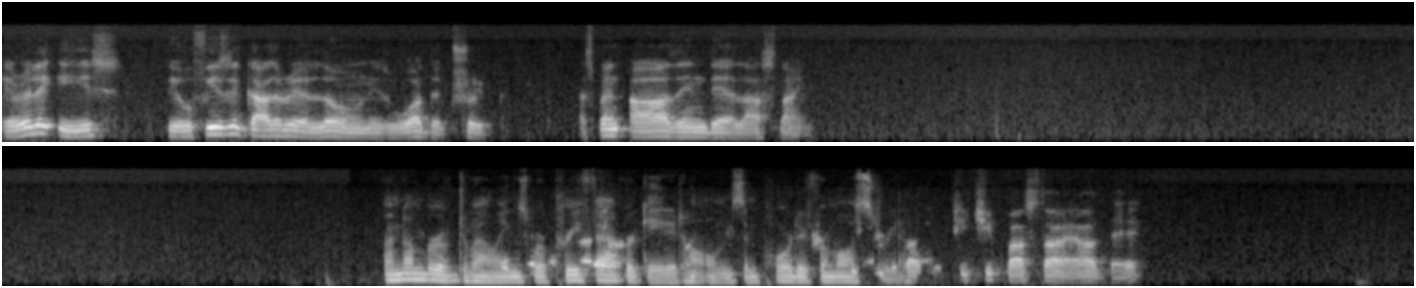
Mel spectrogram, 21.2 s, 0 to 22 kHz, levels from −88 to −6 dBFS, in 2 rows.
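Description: From 14.06 to 15.94 s the speech is pushed down hard, at its deepest by around 30 dB, for roughly two seconds. This is speech suppressed in double talk. The likely cause is both parties talking at once, with the echo canceller unable to tell the near talker from loudspeaker echo and attenuating everything. It is heard as dips, dulling and broken-up stretches rather than a clean gap.

At 16.65 to 16.73 s a short echo leak appears: a faint copy of the speech arriving 256 ms late, about 15 dB below the direct sound. The likely cause is a loudspeaker echo that the canceller failed to remove fully, so a residue of its microphone pickup was sent back.

Suppression in double talk returns from 16.76 to 17.77 s, shallower at around 20 dB and lasting about a second. Inside it, at 17.6 to 17.65 s, a second brief echo leak comes through at the same 256 ms delay, about 20 dB down.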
